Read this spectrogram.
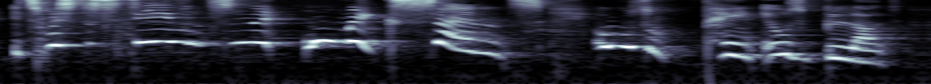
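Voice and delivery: very high, excited gasp of discovery; excited realisation. Acted. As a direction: blurt out the big realisation. Sudden realisation of the culprit.

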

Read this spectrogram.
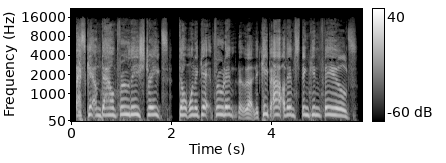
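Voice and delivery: high, slow Essex woman voice; Essex accent. Retold or imitated. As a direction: drawl it like an Essex local. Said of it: "I'm doing, like, an Essex accent".

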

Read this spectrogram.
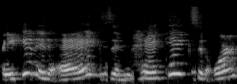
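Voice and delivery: high-pitched Mickey voice; [name]. Acted. Host reading a boy-band skit in high Mickey voice. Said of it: "I give [name] the high-pitched Mickey voice".

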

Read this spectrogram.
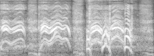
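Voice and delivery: helpless burst of laughter; high whooping laugh; loud high laugh. Real, not acted. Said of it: "I'm laughing".

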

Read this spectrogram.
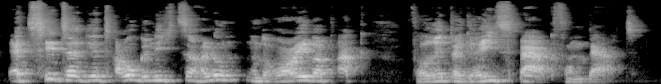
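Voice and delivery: tinny shout from a helmet. Acted. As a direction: boom the challenge out of a helmet. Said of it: "tönte es blechern aus dem Helm heraus".

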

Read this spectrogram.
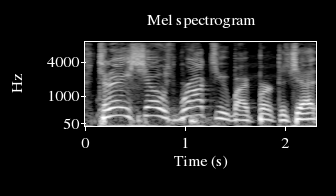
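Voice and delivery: a touch of an ad announcer; mock ad read; mock sponsor read. Joking sponsor plug for the show, ad voice.

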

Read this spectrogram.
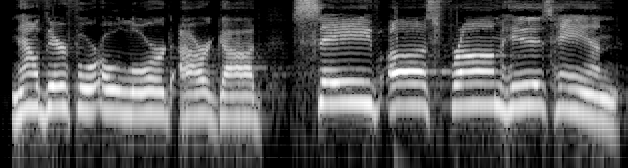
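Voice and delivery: slow, loud, drawn-out prayer reading; dramatic scripture reading. Acted. Preacher reading Hezekiah's prayer from the text, slow and loud. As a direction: stretch every word like a plea.

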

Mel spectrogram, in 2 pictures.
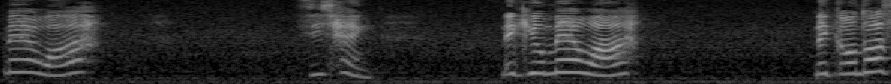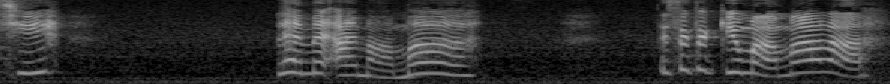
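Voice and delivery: tender, rising amazement; overjoyed disbelief. Acted. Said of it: "嗰一刻我真係開心到乜都唔記得晒".

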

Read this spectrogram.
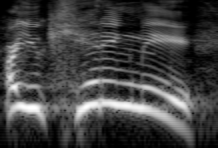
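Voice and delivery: high, loud, incredulous outburst; hammed-up indignant yelling; boiling-over frustration. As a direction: act out blowing up in disbelief. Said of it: "my blood just boiled over. I am so frustrated".

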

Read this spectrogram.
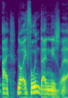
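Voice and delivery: ordinary talk, nothing marked

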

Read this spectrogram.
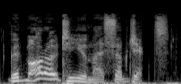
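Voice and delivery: high regal greeting, falling away; king calling out. A narrator's reading. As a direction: hail the crowd as their monarch. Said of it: "the king called".

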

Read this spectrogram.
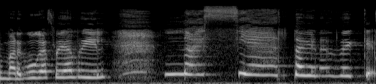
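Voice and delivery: high, excited fan voice; starstruck greeting. Retold or imitated. Introducing herself to her idol, high and giddy. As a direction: gush it out, overjoyed.

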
